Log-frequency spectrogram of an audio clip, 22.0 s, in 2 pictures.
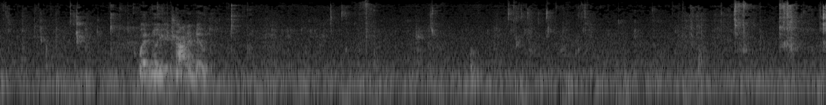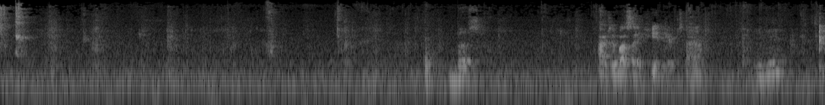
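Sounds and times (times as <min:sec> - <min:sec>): chewing with wet mouth clicks: 0:00.0 - 0:01.8, 0:02.8 - 0:14.8, 0:15.4 - 0:16.5, 0:17.5 - 0:18.9
steady low hum: 0:00.0 - 0:22.0.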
